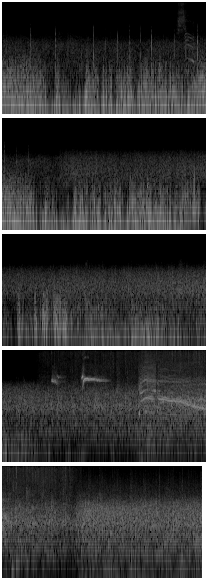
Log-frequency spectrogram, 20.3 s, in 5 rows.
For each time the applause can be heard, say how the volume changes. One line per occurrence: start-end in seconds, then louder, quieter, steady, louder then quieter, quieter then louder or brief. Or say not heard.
0.0-20.3 louder.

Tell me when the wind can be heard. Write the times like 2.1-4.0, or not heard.
0.0-13.2.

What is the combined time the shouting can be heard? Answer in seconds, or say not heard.
2 s.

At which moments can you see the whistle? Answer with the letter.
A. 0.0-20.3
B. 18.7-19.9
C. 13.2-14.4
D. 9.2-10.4
C.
